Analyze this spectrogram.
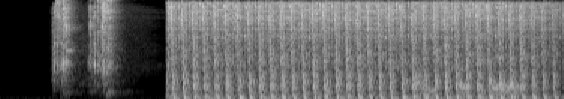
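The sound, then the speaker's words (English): Machine gun sound effect: two short bursts of fire, a brief pause, then a long, unbroken stream of rapid, evenly spaced shots that stays loud throughout. “Here comes the machine gun noise. It's going now.”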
